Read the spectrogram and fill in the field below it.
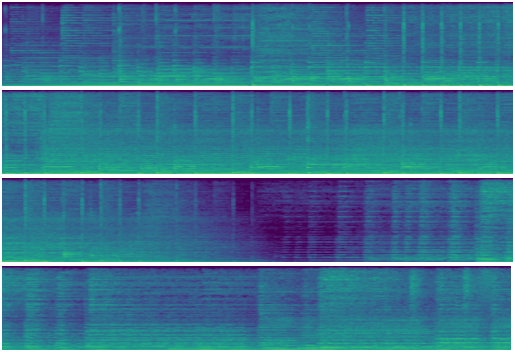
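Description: Loud, full Afghan rock band music with heavy bass, drums and electric guitars, briefly dropping out midway before the band comes back in.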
